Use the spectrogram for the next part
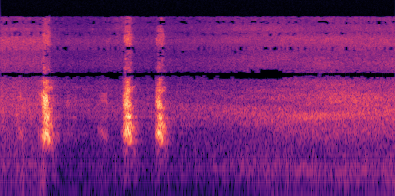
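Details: A pet dog on a hot August day in a cemetery barks at cars and trucks: three loud, sharp barks within two seconds, then quiet with a constant high insect drone behind.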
